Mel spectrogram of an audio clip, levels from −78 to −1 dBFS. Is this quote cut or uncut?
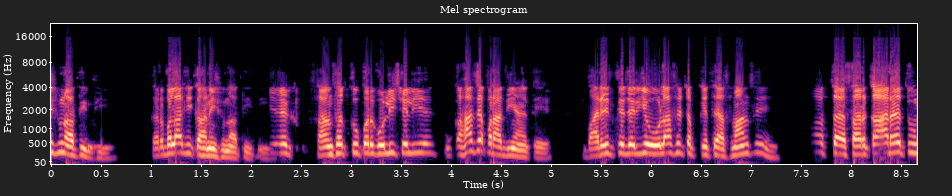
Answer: cut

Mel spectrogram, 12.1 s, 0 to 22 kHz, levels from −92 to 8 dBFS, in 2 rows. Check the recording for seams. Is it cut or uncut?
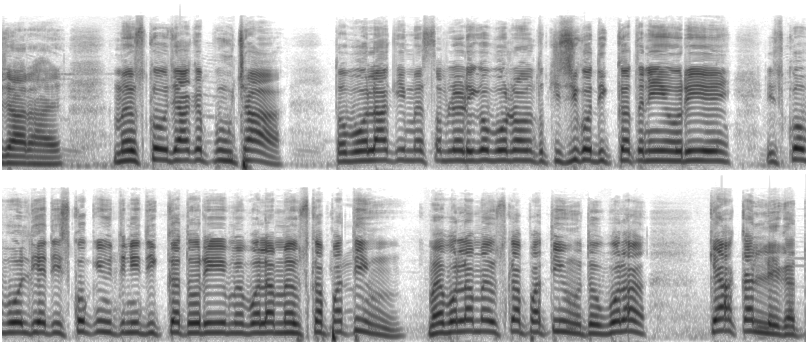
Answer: cut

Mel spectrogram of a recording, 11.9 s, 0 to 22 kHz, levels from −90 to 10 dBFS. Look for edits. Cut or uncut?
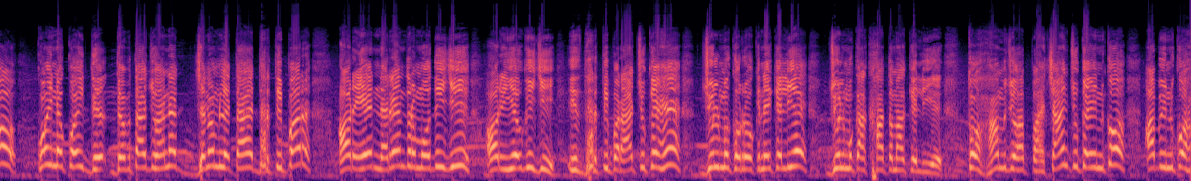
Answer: uncut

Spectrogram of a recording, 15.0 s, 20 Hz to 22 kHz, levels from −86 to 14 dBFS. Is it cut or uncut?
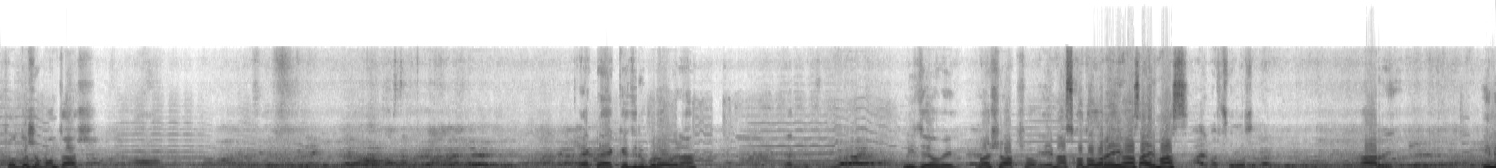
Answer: cut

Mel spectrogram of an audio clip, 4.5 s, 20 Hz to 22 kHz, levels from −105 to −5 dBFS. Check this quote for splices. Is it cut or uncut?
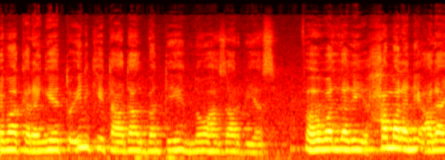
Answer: cut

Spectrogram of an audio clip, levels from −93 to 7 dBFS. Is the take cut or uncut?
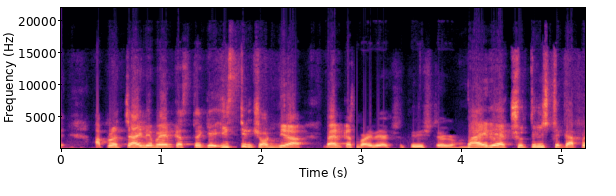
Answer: cut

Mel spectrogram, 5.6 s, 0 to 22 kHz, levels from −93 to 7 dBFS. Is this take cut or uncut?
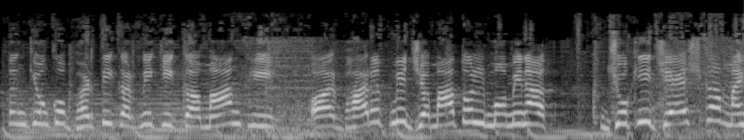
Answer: uncut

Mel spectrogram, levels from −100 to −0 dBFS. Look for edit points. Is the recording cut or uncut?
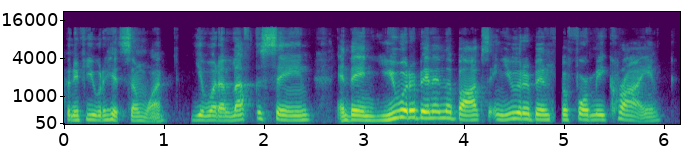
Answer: cut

